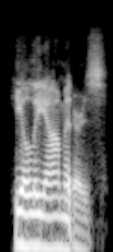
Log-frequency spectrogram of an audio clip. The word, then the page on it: Heliometers: American English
